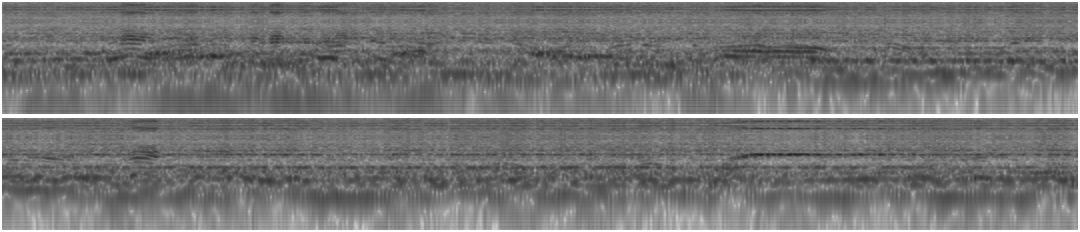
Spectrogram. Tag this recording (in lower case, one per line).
speech
crowd
screaming
music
